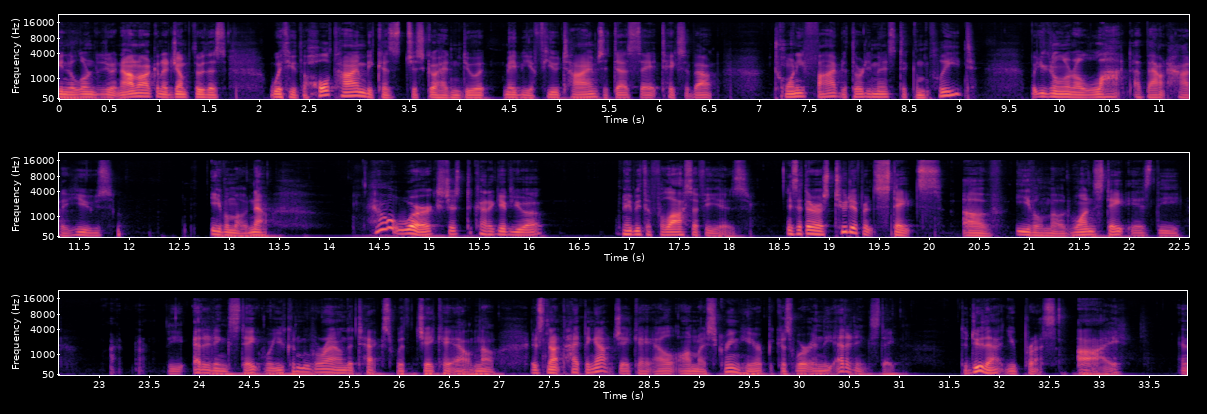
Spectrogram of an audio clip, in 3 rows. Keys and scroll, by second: 4.7 j, 4.9 j, 12.2-19.1 typing, 21.2-22.3 typing, 24.0-27.5 typing, 29.0-30.9 typing, 32.6 typing.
